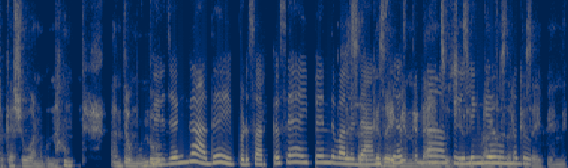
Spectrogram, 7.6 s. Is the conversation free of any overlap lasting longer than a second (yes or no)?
no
